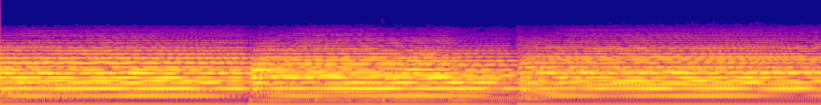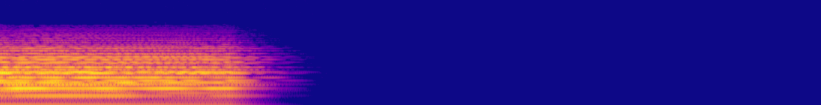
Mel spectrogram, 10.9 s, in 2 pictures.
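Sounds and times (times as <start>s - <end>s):
hymn: 0.0s - 7.2s.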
